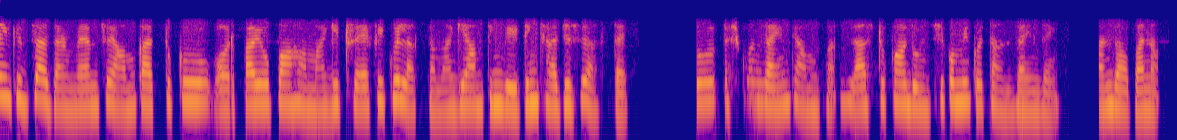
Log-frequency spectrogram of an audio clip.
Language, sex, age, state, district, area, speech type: Goan Konkani, female, 18-30, Goa, Quepem, rural, conversation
